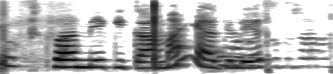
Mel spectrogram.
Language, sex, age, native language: Icelandic, male, 9, Icelandic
